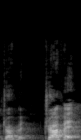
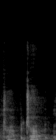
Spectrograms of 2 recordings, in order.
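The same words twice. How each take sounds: First: Sung, drop it, drop it called out with a rise; sung-out chant. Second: Whispered. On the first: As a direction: call it out like a dance chant. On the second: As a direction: drop it, drop it whispered with no voice. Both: Real, not acted. Playful chant for soup recipes.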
